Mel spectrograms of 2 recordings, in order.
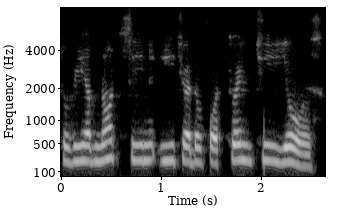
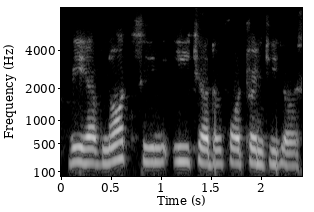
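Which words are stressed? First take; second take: twenty years; none. First: Extra stress falls on twenty years. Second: No words are given extra stress.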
